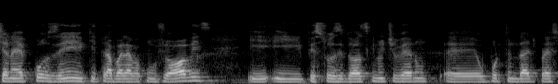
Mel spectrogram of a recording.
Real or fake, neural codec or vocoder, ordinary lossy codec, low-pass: real; none; MP3, 32 kbps; 7.2 kHz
